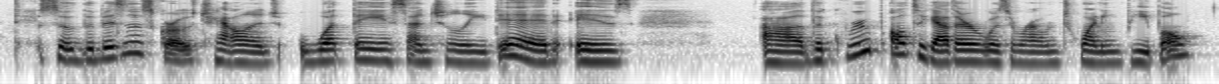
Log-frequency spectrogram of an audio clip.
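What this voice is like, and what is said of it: Sick-sounding voice. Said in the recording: “I'm getting super sick ... that's why my voice is different”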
